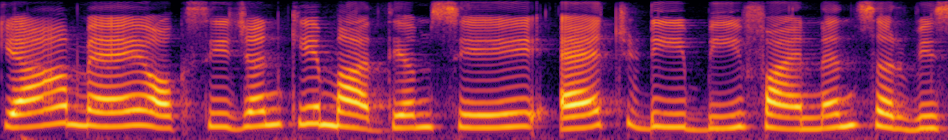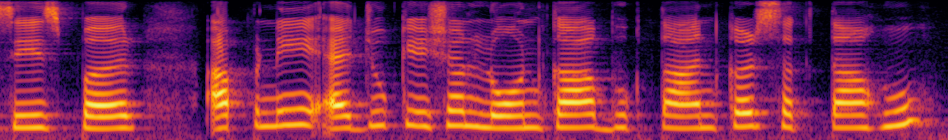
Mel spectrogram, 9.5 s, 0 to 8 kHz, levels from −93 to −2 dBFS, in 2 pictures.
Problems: echo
